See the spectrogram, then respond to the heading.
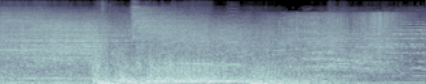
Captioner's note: dragon thuds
